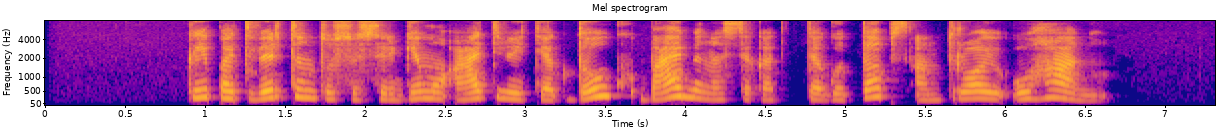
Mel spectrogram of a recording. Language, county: Lithuanian, Vilnius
